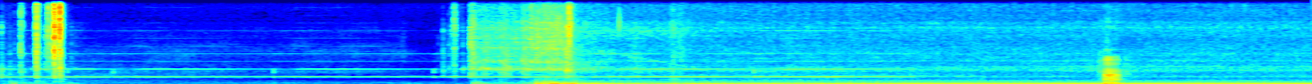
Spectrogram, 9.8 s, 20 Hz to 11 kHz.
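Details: 2006 Dodge Stratus 2.4L that previously would not crank despite new PCM and starter, restarted after reconnecting: quiet, short crank, catches and settles into steady even idle with low hum; normal start and idle.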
